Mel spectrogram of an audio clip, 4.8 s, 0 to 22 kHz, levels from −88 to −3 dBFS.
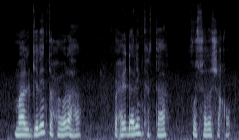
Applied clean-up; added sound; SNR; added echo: none; none; none; none.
